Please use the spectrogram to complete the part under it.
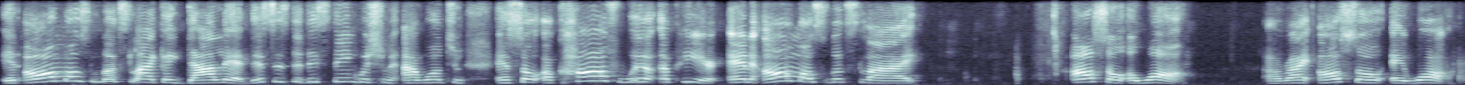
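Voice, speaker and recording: A woman's voice: sits high, animated, takes it slowly, sharp tone. A woman teaching an online Hebrew lesson, explaining step by step and often checking in with "all right?".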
